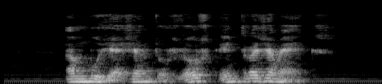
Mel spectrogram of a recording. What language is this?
Catalan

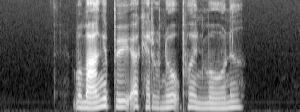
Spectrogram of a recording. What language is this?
Danish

